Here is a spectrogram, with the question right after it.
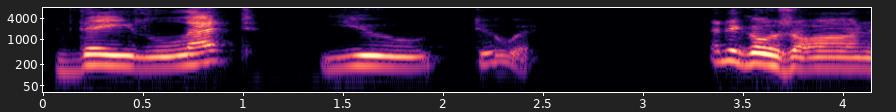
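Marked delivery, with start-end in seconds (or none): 0.1-2.5 slow, separated words, softer; measured, drawn-out delivery with pauses; slow, deliberate repeat. Acted. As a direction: spell it out word by word. Repeats the line word by word.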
